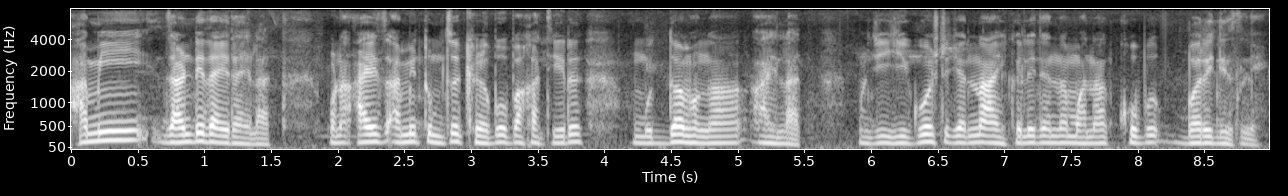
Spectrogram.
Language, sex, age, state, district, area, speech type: Goan Konkani, male, 18-30, Goa, Canacona, rural, spontaneous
